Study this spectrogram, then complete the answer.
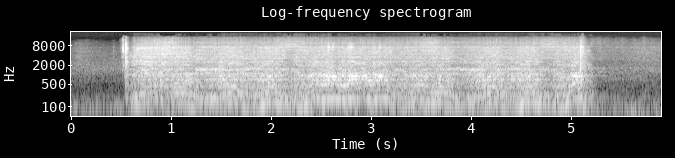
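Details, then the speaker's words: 1969 Pontiac Bonneville 428 wagon, sitting since 1981, on a fresh battery: starter drags the engine slowly and unevenly, about four laboured turns a second, never catching; slow crank, owner suspects a cooked starter or seizing engine. "All right, drink good, little buddy. Let's hit it. Oh, why the slow crank?"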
